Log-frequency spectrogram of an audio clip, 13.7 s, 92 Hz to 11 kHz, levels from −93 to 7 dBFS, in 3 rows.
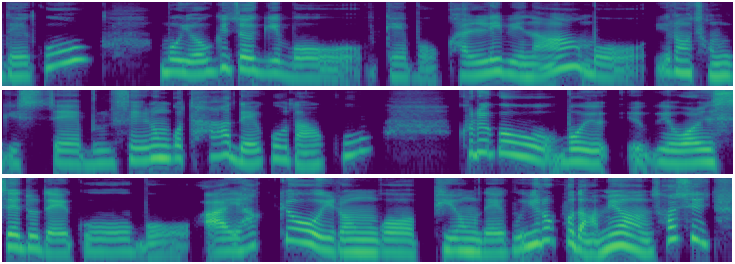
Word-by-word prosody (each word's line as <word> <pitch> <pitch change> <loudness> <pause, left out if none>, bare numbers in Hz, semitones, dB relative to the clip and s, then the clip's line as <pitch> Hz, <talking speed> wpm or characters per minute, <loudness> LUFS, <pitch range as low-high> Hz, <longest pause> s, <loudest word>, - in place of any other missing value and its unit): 내고 275 - -3 0.4
뭐 205 -1 0
여기저기 210 +1 0
뭐 155 +10 -5
이렇게 160 -5 -9
뭐 - - -13
관리비나 190 - 0
뭐 160 -3 -6
이런 210 -4 -2
전기세 170 0 -3
물세 175 +5 -5
이런 230 +3 +2
거 230 - -2
다 260 +4 -3
내고 195 +2 -2
나고 175 - -5 0.5
그리고 300 -9 +1
뭐 195 -3 +1
여 175 - -1 0.4
여 175 - -1
워 175 - +3
월세도 200 +3 +4
내고 165 +1 0
뭐 - - -9
아이 - - +5
학교 295 -7 +3
이런 165 -2 +1
거 160 -1 0
비용 175 -3 0
내고 160 +4 -2
이러고 280 +6 +2
나면 200 +3 +5
사실 335 - +3
195 Hz, 275 characters per minute, -26 LUFS, 170-245 Hz, 0.5 s, 아이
